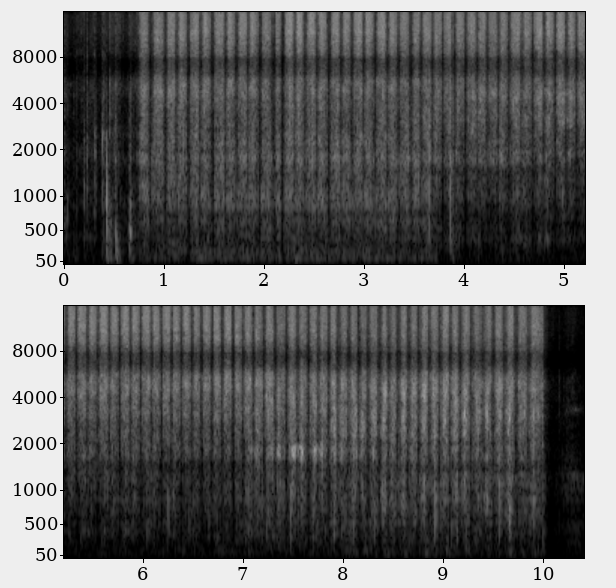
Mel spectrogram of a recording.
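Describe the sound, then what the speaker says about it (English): Steady back-and-forth rubbing of sandpaper over a hand-carved wooden spoon, close and continuous for about ten seconds with a fast rasping rhythm and no talk. "I'm just going over it for a preliminary sand."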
